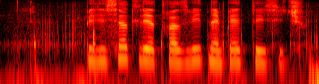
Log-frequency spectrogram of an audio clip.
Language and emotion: Russian, neutral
